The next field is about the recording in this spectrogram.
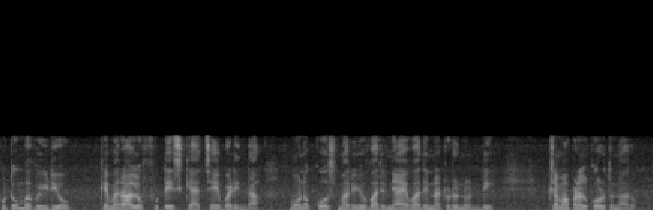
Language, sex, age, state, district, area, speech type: Telugu, female, 18-30, Telangana, Nalgonda, urban, read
